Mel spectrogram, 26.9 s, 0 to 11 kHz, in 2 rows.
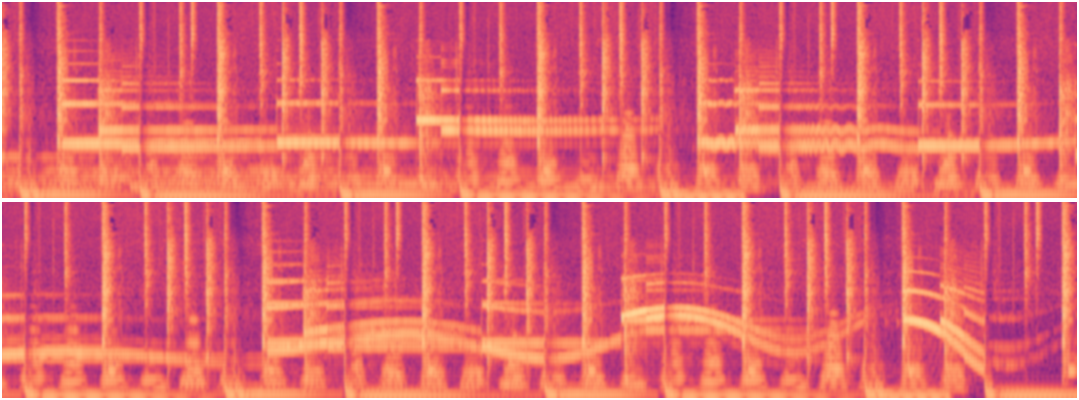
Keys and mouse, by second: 1.1-2.4 typing, 4.7 double click, 12.6 typing.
